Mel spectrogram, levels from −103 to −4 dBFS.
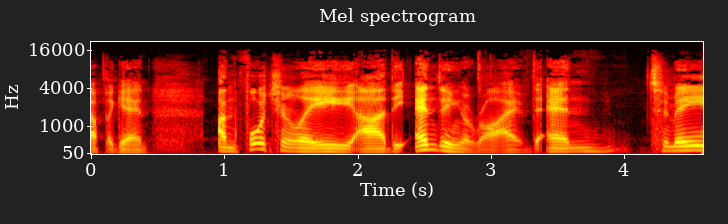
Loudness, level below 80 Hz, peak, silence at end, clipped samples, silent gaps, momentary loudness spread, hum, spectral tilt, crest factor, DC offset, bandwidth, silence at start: -29 LUFS; -70 dBFS; -4 dBFS; 0 s; under 0.1%; none; 12 LU; none; -2.5 dB/octave; 28 dB; under 0.1%; 16.5 kHz; 0 s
